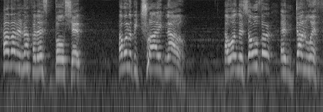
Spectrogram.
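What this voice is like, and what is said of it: Angry shouting. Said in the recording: “keep your voice down ... I'll stop shouting”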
